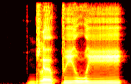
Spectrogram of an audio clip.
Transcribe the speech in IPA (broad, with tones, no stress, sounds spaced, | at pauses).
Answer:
b l ə˩ p i˧ w i˩˧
